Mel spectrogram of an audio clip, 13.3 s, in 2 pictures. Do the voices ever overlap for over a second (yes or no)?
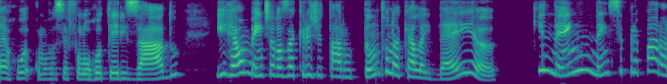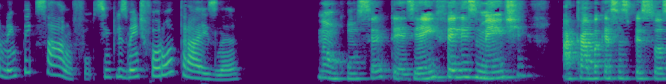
no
